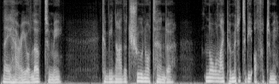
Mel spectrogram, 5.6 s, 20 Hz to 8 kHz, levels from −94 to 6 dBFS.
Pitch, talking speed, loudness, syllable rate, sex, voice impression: 105 Hz, 225 wpm, -15 LUFS, 6.8 syllables/s, male, masculine, adult-like, tensed, powerful, slightly hard, muffled, cool, intellectual, calm, mature, slightly friendly, reassuring, wild, lively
